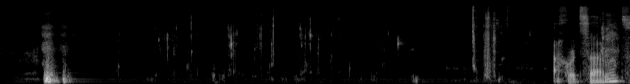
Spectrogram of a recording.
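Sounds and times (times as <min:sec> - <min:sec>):
person gulping a drink: 0:00.8 - 0:05.5
wet mouth clicks: 0:00.9 - 0:05.4
speech: 0:05.7 - 0:06.2.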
